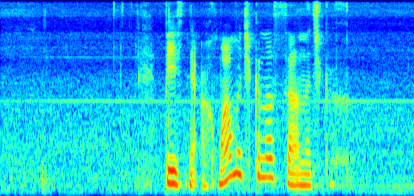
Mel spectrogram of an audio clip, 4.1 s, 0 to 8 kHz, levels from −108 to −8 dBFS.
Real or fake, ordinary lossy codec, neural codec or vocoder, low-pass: real; none; none; none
